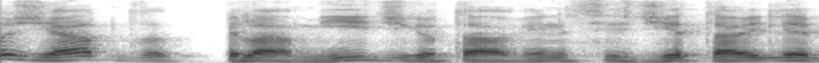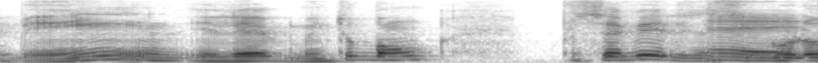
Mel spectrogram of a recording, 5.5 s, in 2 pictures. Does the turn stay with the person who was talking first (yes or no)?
yes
